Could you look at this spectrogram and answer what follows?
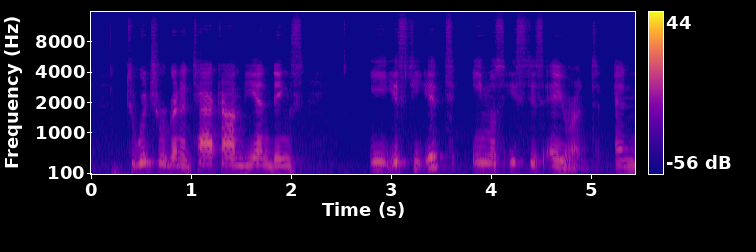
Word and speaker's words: iisti: So the only thing I'd really point out to you is that you really want to separate the two syllables, the two double I's, ii, iisti, iit, iimus, iistis, ierunt.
